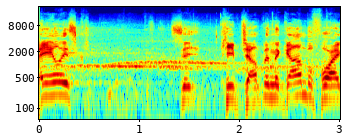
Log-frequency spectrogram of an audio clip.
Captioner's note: students cheering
